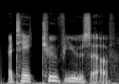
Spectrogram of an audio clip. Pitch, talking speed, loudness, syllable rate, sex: 135 Hz, 250 wpm, -17 LUFS, 5.1 syllables/s, male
